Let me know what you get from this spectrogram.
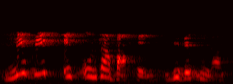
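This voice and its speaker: A high, animated woman's voice with a foreign accent comes through a tinny phone line. She is an insistent, non-native call center agent who cuts in with halting phrasing. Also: husky. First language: not German. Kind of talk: phone sales conversation.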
